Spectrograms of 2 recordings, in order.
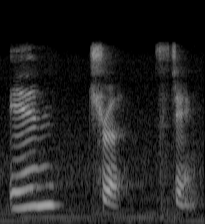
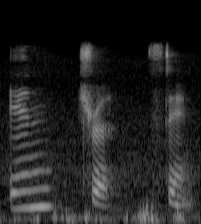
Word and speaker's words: interesting: common by far is in truth sting interesting so in doing this they drop the vowel between T and R so now we have a TR cluster this is often pronounced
